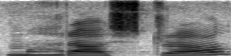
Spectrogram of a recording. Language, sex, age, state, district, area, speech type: Kashmiri, female, 18-30, Jammu and Kashmir, Shopian, rural, spontaneous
